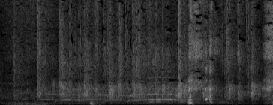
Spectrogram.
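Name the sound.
audience clapping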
